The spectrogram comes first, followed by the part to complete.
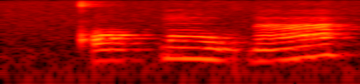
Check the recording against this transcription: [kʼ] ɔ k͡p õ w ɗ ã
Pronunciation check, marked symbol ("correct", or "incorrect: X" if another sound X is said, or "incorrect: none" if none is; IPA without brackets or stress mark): correct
